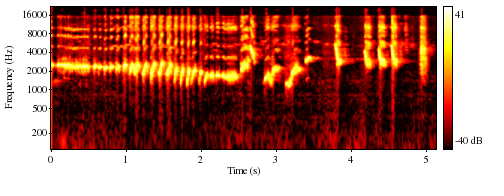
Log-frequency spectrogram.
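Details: White-rumped shama in full lively song as a lure for a response: a long rapid trill of repeated notes dropping slightly in pitch, followed by scattered rising whistles and sharp upslurred chips.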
